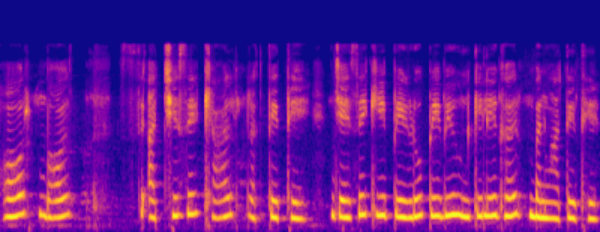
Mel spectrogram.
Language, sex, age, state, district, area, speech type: Hindi, female, 30-45, Uttar Pradesh, Lucknow, rural, spontaneous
